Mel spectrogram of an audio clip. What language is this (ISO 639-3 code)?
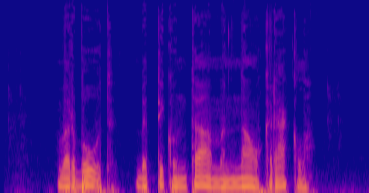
lav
